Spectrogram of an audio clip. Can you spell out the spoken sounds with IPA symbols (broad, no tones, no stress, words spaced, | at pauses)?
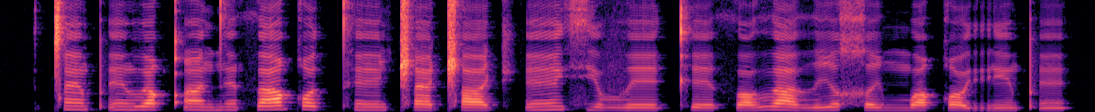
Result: ǀɛ̃pʼẽ βɛqʼɛ̃dẽ θaqu tʰẽ ǁæǁat͡ʃʼẽsʲɒ ve kʰeθɒða ðiχi mʌqu rʲẽpʼẽ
